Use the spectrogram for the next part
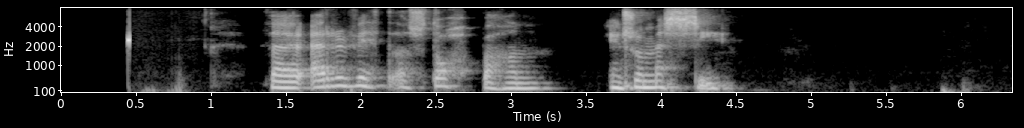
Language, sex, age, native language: Icelandic, female, 20-29, Icelandic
